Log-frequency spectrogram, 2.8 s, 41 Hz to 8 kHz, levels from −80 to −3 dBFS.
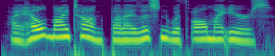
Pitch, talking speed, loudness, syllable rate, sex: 205 Hz, 240 wpm, -15 LUFS, 5.7 syllables/s, female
